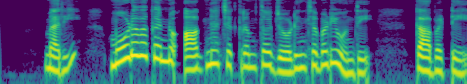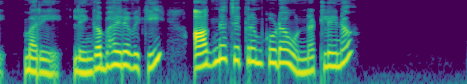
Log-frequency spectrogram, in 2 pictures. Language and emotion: Telugu, neutral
